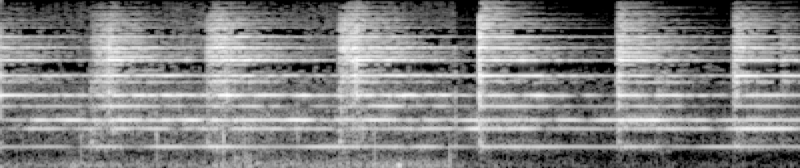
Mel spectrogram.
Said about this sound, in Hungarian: bekapcsol egy alkalmazást, és megszólal a harang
